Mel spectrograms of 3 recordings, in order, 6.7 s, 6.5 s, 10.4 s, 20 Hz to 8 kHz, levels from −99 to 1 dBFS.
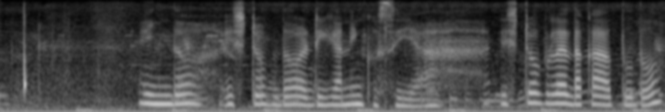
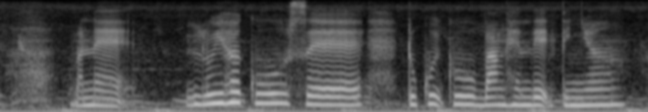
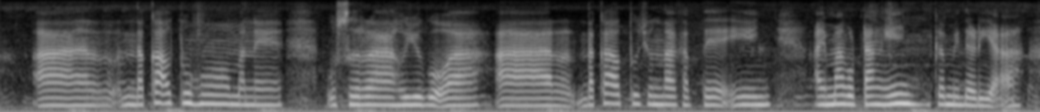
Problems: background sounds at intervals, continuous background conversations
